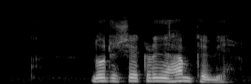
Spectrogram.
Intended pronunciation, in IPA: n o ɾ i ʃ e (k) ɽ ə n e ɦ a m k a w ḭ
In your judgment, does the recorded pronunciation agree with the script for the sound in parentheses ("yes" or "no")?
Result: yes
